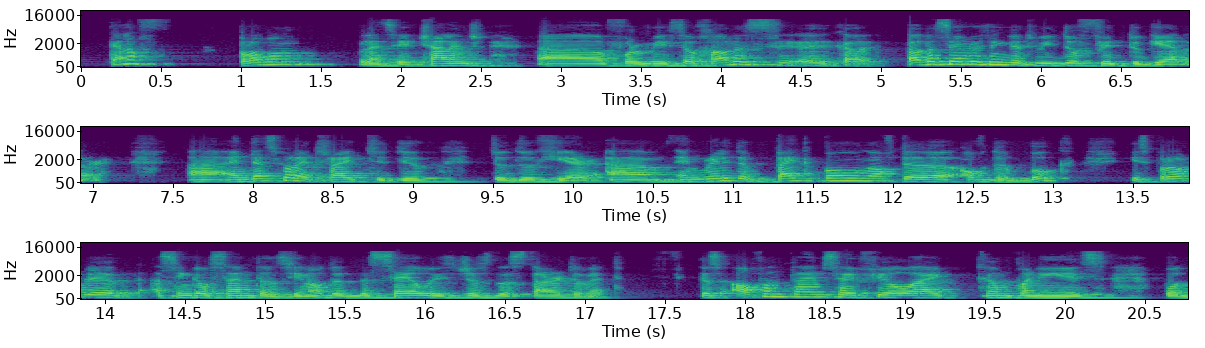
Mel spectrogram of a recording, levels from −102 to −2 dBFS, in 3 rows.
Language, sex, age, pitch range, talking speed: English, male, 20-39, 125-180 Hz, 190 wpm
